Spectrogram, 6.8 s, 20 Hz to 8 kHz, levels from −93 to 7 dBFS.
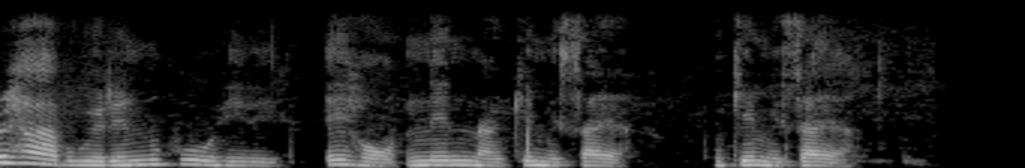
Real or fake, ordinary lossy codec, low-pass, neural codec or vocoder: real; none; 7.2 kHz; none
